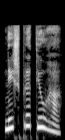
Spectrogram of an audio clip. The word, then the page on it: ನಿಷ್ಪ್ರತ್ಯೂಹ: niṣpratyūha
